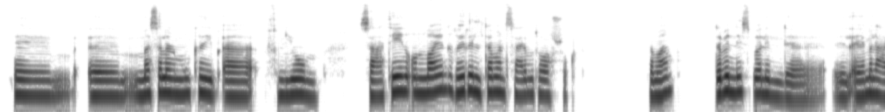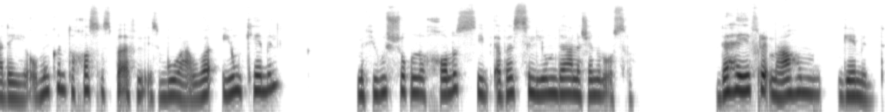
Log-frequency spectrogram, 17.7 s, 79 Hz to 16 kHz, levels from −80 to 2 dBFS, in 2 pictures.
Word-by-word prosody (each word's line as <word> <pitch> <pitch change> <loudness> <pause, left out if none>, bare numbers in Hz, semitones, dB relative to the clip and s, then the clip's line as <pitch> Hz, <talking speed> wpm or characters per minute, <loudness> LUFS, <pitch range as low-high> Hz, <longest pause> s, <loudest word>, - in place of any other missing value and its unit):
آمم، 180 -1 -1 0.2
آآ، 175 0 +2
مثلًا 190 +3 +2
ممكن 195 +2 0
يبقى 175 -3 0
في - - -19
اليوم 180 -2 +2 0.4
ساعتين 210 +5 +3
Online 205 +3 +3
غير 215 +1 +4
ال8 210 -1 +2
ساعات 185 -2 -4
بتوع 185 -1 -2
الشُغل 175 - -13 0.7
تمام، 180 +5 +1 0.4
ده 190 - +7
بالنسبة 210 -2 +3
لل 170 -4 0 0.5
للأيام 170 +3 0
العادية، 165 -4 -1
وممكن 220 +5 -2
تخصَّص 215 -2 -4
بقى - - 0
في 195 - -16
الأسبوع 170 -2 -3
وق 170 +6 +1
يوم 205 +4 +2
كامل 225 +3 +1 0.8
ما 185 - +1
فيهوش 190 +3 -3
شُغل 205 -3 -1
خالص 205 +6 -1
يبقى 180 -2 -2
بس 200 +3 -2
اليوم 195 0 +2
ده 195 - +2
علشان 185 -1 0
الأسرة، 160 -4 -8 0.8
ده 190 +5 +4
هيفرق 225 +1 +5
معاهم 190 +2 +1 0.2
جامد. 170 -4 0
190 Hz, 140 wpm, -22 LUFS, 175-205 Hz, 0.8 s, ده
